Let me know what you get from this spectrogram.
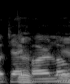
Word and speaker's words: Harlow: And that's why I respect, you know, Jack Harara. I'm probably saying his name wrong. That kid who came out with the time was popping. – Oh, Jack Harlow? – Yeah.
